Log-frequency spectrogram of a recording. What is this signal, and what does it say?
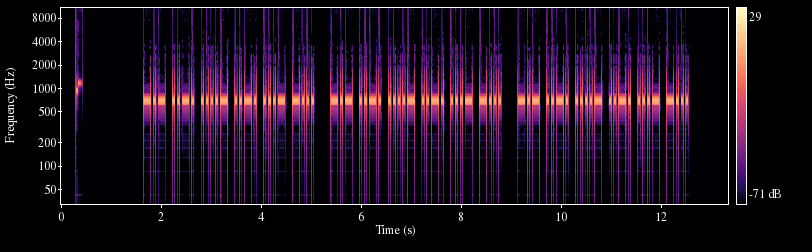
Morse code, heard as a keyed tone, about 25 wpm, 700 Hz. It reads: KF4FVB KF4FVB KF4FVB
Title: USA Call Signs Repeated 3x 25wpm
